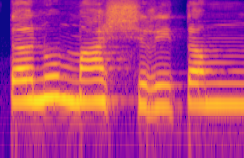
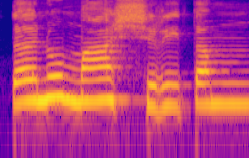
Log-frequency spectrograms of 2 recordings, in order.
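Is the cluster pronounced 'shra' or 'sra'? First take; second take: shra; shra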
